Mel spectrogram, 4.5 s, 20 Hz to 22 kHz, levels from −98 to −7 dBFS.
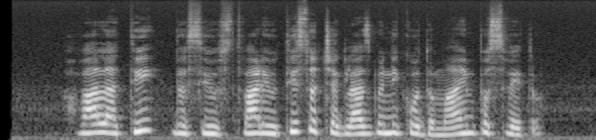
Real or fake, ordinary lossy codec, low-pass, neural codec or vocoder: real; none; none; none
